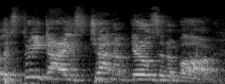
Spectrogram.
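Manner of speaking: usual speaking voice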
